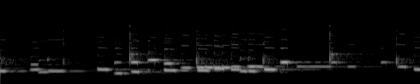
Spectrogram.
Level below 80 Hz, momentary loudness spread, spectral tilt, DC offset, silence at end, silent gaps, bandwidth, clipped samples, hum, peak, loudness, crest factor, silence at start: under -90 dBFS; 14 LU; 2.5 dB/octave; under 0.1%; 0 s; none; 12.5 kHz; under 0.1%; none; -22 dBFS; -37 LUFS; 16 dB; 0 s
